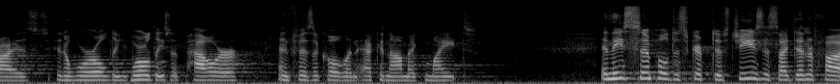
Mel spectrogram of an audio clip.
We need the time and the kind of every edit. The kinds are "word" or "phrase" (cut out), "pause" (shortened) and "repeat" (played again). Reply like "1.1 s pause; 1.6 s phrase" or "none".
1.3 s word; 1.7 s word; 7.3 s word

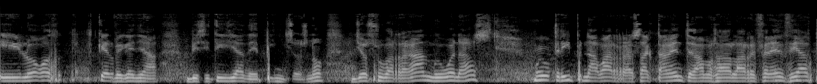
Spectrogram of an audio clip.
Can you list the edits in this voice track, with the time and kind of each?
1.1 s phrase; 5.5 s phrase

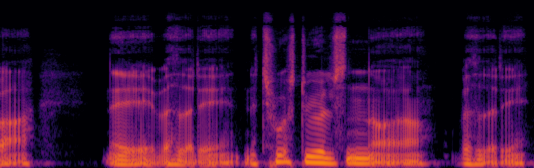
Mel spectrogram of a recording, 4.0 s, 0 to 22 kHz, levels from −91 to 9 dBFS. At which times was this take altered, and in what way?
none

